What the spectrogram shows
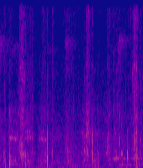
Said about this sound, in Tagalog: Naririnig ko talaga ang yabag ng kanyang busis.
